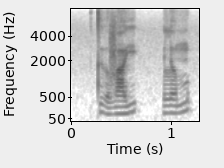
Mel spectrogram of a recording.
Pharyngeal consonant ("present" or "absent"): absent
